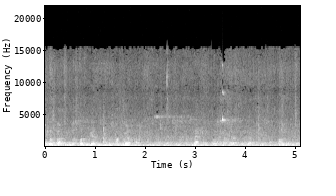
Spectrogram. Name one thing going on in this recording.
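Several men talk to one another nearby in a large echoing hall.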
